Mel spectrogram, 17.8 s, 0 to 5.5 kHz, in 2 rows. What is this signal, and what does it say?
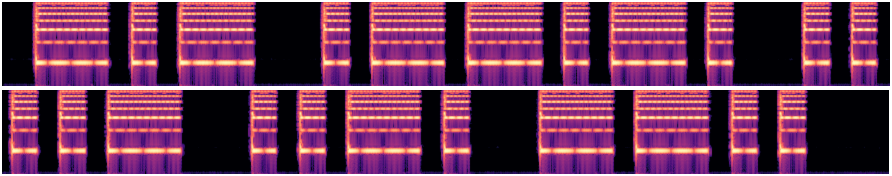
Morse code, heard as a keyed tone, about 5 wpm, 3700 Hz. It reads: K@4FZ
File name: Morze-HA2MN / hang / 19 GYAKORLAT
